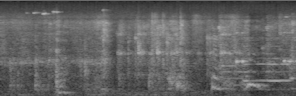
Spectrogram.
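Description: Clattering and knocking of plastic baby toys against a baby walker's tray. Near the end an electronic toy keyboard starts playing beeping notes that step from pitch to pitch.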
